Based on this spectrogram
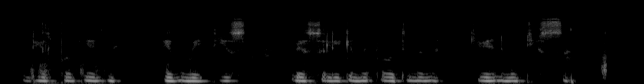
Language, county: Lithuanian, Kaunas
